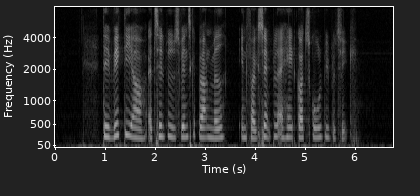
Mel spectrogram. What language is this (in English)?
Danish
